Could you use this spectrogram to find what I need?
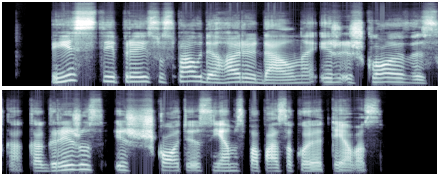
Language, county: Lithuanian, Vilnius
